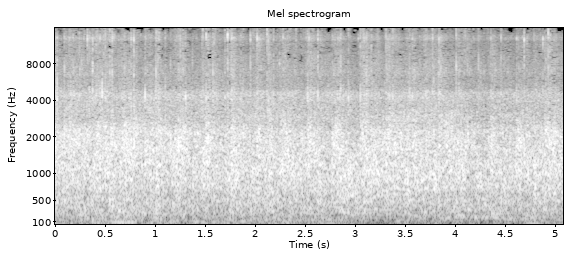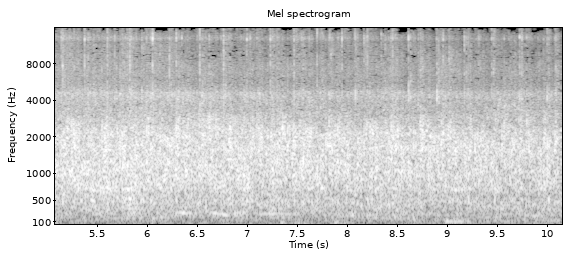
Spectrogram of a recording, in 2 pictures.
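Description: Audience applauding steadily at the end of a concert band performance.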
